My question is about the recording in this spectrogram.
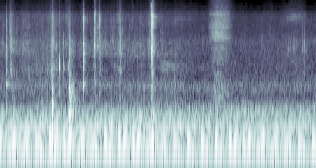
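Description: Pickup truck engine idling steadily, with a few light clicks and knocks of gear being handled in the truck bed.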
